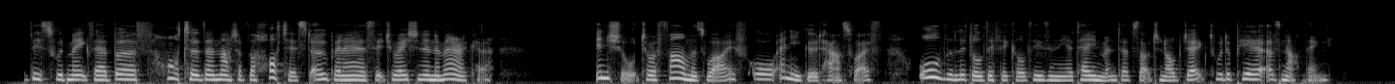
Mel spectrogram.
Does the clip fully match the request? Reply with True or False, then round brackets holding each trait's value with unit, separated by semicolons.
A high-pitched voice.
True (215 Hz)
